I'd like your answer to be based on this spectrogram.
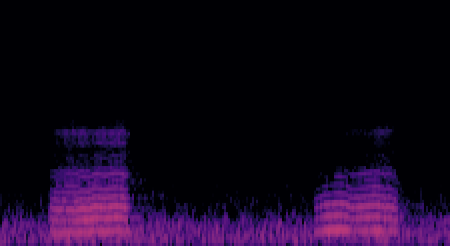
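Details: Two slow, drawn-out, voiced breaths, each with a steady buzzing tone, from Sophie, a cat sleeping deeply and snoring loudly.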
